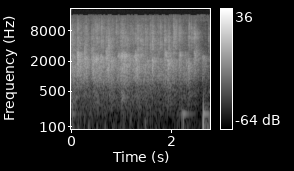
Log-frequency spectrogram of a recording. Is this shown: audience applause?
yes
